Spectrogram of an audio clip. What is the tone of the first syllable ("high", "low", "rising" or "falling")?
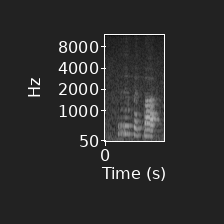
high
